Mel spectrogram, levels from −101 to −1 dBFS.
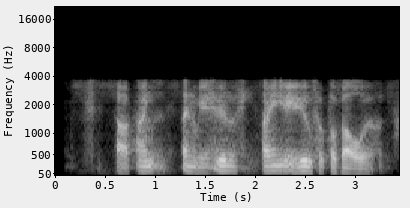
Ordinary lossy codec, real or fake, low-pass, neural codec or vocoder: none; fake; 3.6 kHz; codec, 16 kHz, 0.5 kbps, FreqCodec, larger model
